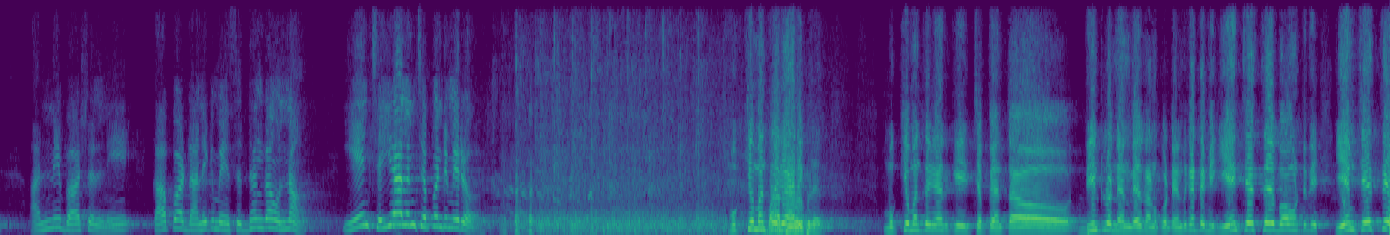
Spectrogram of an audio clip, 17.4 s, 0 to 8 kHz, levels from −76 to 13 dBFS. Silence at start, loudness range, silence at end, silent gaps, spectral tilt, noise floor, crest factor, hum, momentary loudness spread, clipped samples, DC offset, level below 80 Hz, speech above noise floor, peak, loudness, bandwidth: 0.4 s; 9 LU; 0 s; none; -5 dB/octave; -45 dBFS; 12 dB; none; 17 LU; under 0.1%; under 0.1%; -50 dBFS; 28 dB; -6 dBFS; -18 LUFS; 8 kHz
